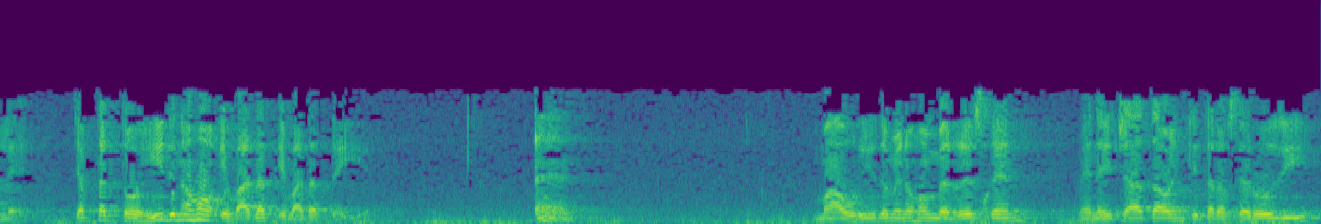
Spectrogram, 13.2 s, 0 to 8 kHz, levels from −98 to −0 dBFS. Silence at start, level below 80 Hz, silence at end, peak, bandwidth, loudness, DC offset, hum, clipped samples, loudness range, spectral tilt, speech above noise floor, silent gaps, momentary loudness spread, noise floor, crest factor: 0 s; -40 dBFS; 0 s; -4 dBFS; 5 kHz; -18 LUFS; under 0.1%; none; under 0.1%; 9 LU; -11 dB/octave; 22 dB; none; 21 LU; -40 dBFS; 16 dB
